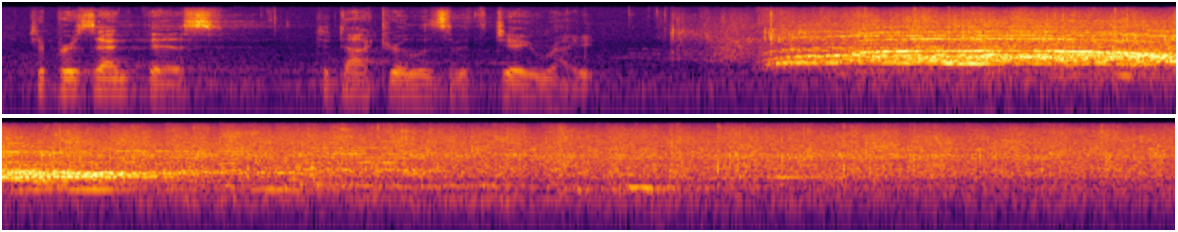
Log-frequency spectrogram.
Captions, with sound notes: to present this to Dr. Elizabeth J. Wright. (audience cheering)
